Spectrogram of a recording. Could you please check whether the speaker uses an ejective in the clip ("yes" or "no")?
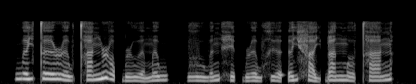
no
